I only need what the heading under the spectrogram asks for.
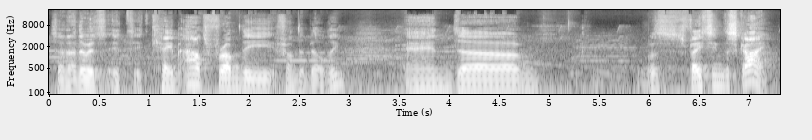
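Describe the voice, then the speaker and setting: With soft music in the background, a mid-range male voice delivers an off-the-cuff holiday address as a rabbi to his congregation. His speech is halting, full of fillers and repeated restarts.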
